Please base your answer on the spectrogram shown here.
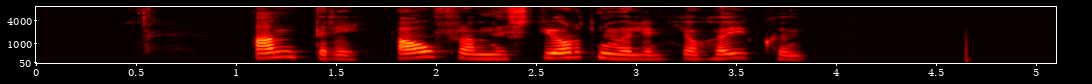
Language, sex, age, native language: Icelandic, female, 40-49, Icelandic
